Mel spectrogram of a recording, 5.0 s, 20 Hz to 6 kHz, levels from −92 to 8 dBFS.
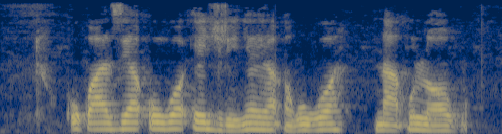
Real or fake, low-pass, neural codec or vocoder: real; 5.4 kHz; none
